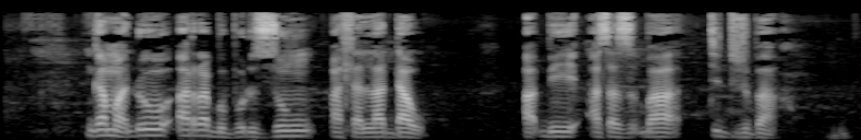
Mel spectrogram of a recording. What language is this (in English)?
South Giziga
